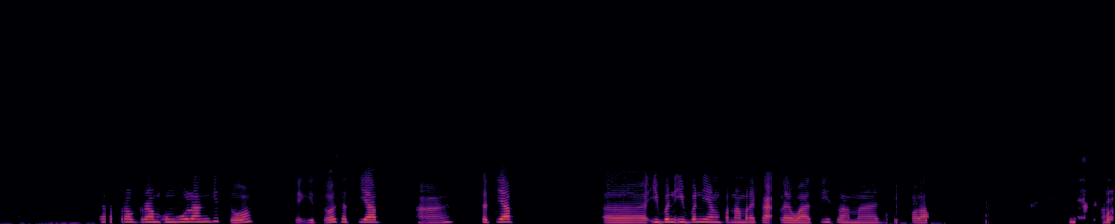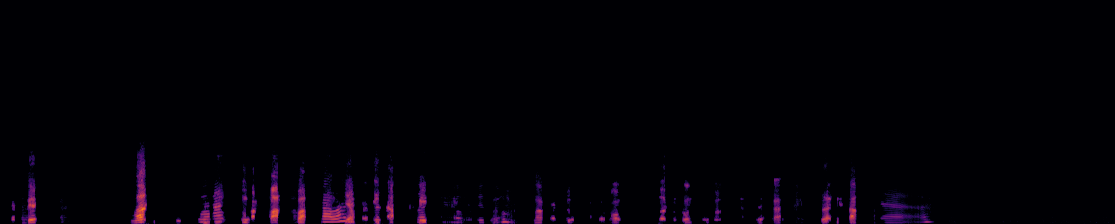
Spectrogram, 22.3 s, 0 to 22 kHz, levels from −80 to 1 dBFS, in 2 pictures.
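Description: Speech over a call line, and it's got classic echo-canceller trouble. From 0.18 to 0.93 s there's the other side's voice leaking through, faint, roughly 25 dB under the talker. Then from 8.84 to 19.89 s it comes back a bit louder than the talker, likely because the canceller never got a clean hold on the loudspeaker echo. Alongside that you get speech suppressed in double talk. In the first 1.17 s the talker dips for about a third of a second in total, by up to roughly 35 dB. From 8.88 to 20.01 s around 5 s of the talker gets pulled down by up to roughly 40 dB while both sides are talking, likely since the canceller can't tell the two apart. There's also background gated by the echo canceller: the room tone drops out briefly at 0.34 to 0.46 s by about 20 dB, at 11.64 to 11.74 s by about 39 dB, and at 19.2 to 19.34 s by about 32 dB. Each time the canceller clamps the mic hard while the far end plays and then lets go. 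The top end stops at 8 kHz, which fits an Opus call path.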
